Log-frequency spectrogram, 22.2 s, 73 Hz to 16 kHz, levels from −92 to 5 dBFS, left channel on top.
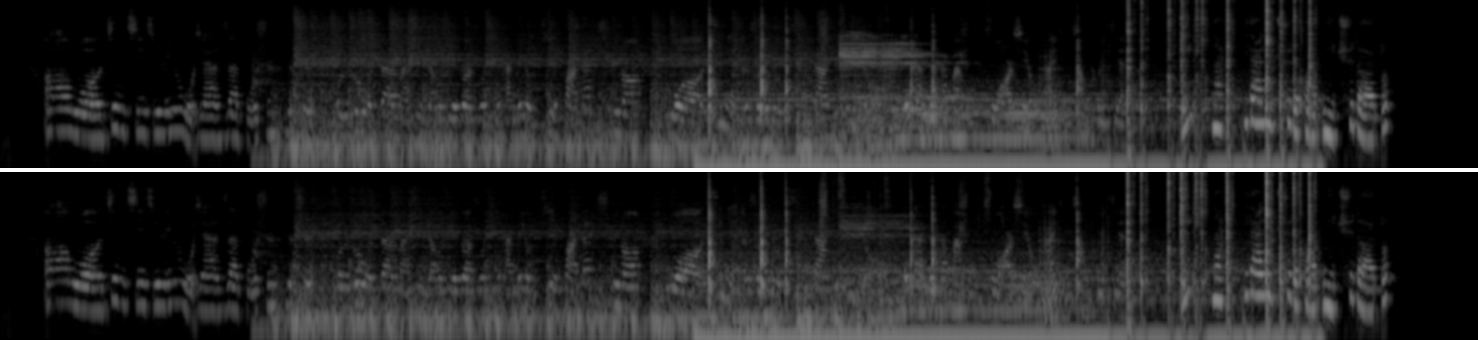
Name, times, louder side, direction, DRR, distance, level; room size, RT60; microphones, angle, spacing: voice 1, 0.4-17.2, left 1 dB, 5° right, 1.3 m, -59 dB
sound 1, 3.8-13.8, equal, 80° left, 1.1 m, -57 dB
sound 2, 10.4-19.8, right 4 dB, 85° right, 1.1 m, -47 dB
sound 3, 12.6-16.6, left 7 dB, 55° left, 0.3 m, -56 dB
voice 2, 17.7-18.4 18.7-20.8, left 1 dB, 25° left, 0.9 m, -49 dB
3.8 x 3.1 x 2.6 m
head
